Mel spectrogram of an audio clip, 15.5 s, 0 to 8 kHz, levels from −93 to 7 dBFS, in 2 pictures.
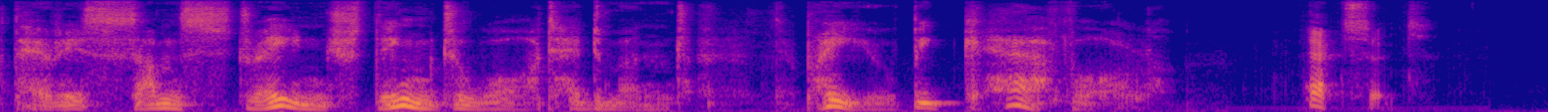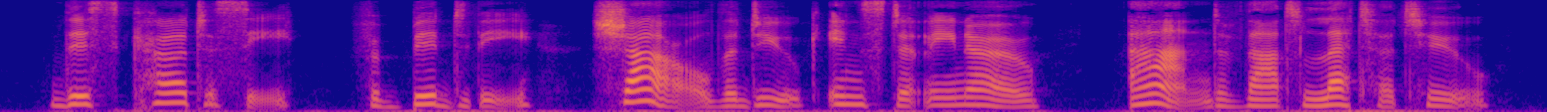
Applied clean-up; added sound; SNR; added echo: none; none; none; none.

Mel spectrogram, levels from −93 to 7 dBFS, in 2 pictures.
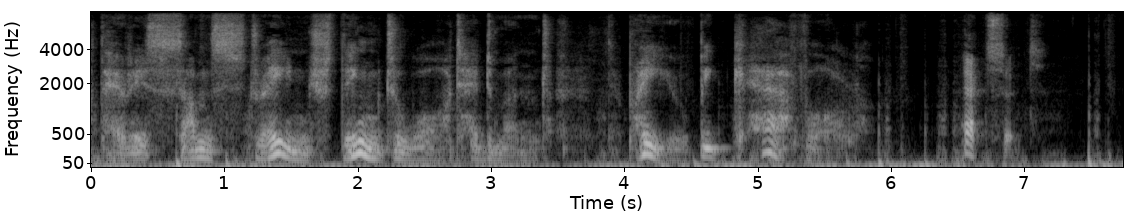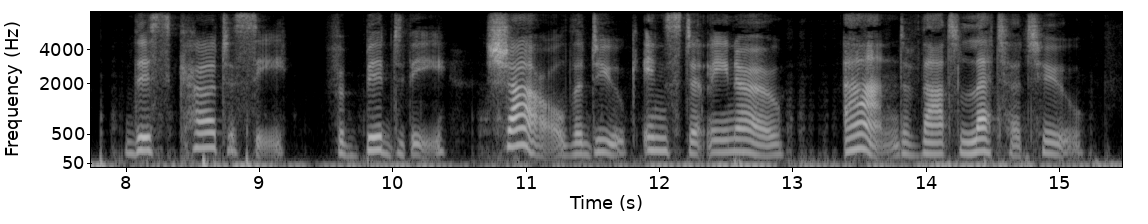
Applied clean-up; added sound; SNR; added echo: none; Writing; 11 dB; none.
